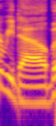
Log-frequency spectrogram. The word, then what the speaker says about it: redoubt: But if you read about them, you know the word redoubt, and you know that it's spelled R-E-D-O-U-B-T. Well, it's not a redoubt, but it's a redoubt. Somebody stuck the B in because they thought that the doubt in redoubt was related to doubt, as in being unsure, that it comes from a completely different source.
